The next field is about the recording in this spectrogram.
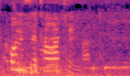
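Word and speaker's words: Conas atá tú: Okay, so in Irish it's Cunas Atatu. Cunas Atatu.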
